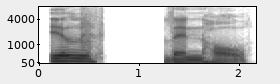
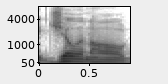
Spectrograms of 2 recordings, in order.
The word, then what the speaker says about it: Gyllenhaal: It is ill len hall. It's Swedish. I only know this because I would say Jill and all, Gyllenhaal.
